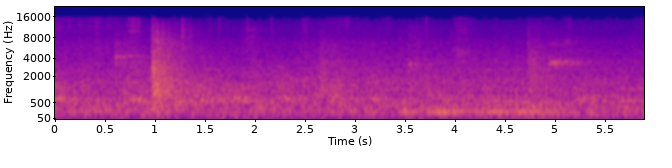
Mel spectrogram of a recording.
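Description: A squash ball cracks off a racket and smacks off the front wall.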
